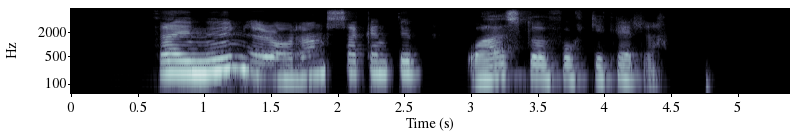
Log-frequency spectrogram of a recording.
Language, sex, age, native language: Icelandic, female, 60-69, Icelandic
